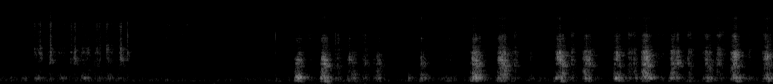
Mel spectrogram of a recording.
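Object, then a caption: Coated scratch art paper card scratched with a wooden stylus. A wooden stylus is scratched quickly across a flat scratch art sheet of black-coated paper. It makes rapid, dry, raspy strokes with a bright edge. A short burst of scratching is followed by a brief quiet pause, then a longer run of quicker, louder strokes.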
